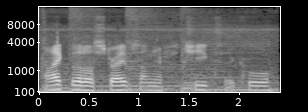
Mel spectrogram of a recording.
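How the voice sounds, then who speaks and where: This fishing vlogger is a young man whose slightly high, monotone voice moves fairly quickly as he chats and teases while fishing on a river through the woods. The low-quality audio, captured on an action camera he's wearing or holding, has music in the background. He keeps things relaxed and jokey, exaggerating for laughs.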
